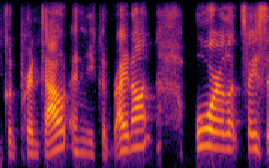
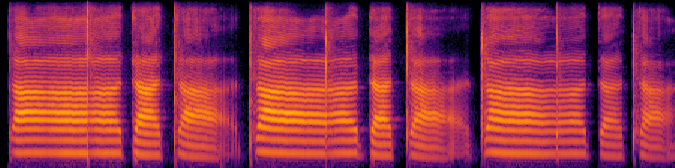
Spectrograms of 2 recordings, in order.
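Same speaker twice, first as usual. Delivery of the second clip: really slow; 4 dB louder, much slower than usual. Shown as a demonstration. Teacher slowing the dotted rhythm for students, slow chant. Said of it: "really slow".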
